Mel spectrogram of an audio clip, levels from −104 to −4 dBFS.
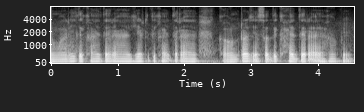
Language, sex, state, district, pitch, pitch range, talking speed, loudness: Hindi, male, Haryana, Charkhi Dadri, 120 Hz, 115-120 Hz, 145 wpm, -19 LUFS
